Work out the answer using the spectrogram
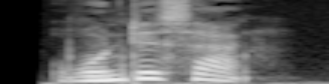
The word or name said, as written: rundesang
